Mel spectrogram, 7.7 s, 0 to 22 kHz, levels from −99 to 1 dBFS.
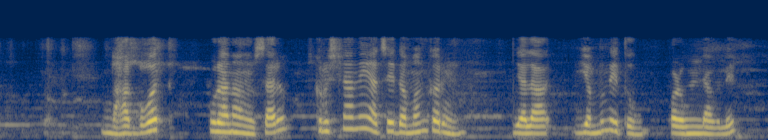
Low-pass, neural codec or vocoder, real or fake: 7.2 kHz; codec, 16 kHz in and 24 kHz out, 1 kbps, XY-Tokenizer; fake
